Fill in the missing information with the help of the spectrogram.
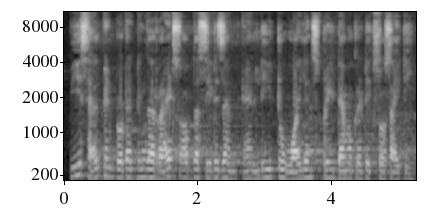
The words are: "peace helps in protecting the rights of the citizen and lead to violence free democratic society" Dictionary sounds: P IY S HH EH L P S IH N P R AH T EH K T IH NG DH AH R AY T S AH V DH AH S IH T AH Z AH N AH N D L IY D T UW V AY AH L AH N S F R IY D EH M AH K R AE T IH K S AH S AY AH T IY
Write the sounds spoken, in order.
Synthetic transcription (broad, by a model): P IY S HH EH L P IH N P R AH T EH K T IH NG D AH R AY T S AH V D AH S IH T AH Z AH N AH N D L IY D T UW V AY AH L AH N S P R IY D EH M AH K R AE T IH K S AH S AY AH T IY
